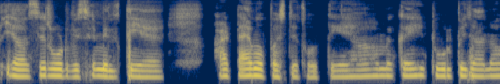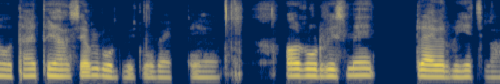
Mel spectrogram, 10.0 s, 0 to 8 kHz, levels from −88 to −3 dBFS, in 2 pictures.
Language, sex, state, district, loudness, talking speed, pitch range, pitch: Hindi, female, Uttar Pradesh, Budaun, -21 LUFS, 210 wpm, 180-205 Hz, 200 Hz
